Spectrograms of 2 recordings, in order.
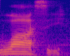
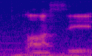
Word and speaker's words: Lossy: It's like Lassie, but Lossy. You nailed it. Lossy.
